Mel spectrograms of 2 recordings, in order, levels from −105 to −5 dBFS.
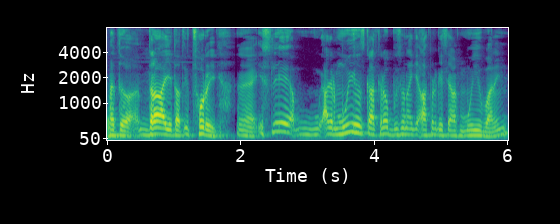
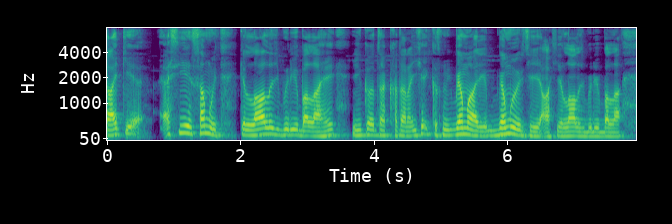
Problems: background sounds at intervals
